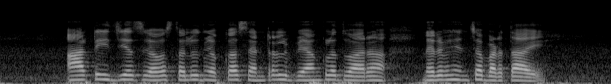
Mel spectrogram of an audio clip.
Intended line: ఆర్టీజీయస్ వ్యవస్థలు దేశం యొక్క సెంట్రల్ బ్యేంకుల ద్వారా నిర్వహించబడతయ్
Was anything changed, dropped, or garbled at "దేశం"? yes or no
yes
